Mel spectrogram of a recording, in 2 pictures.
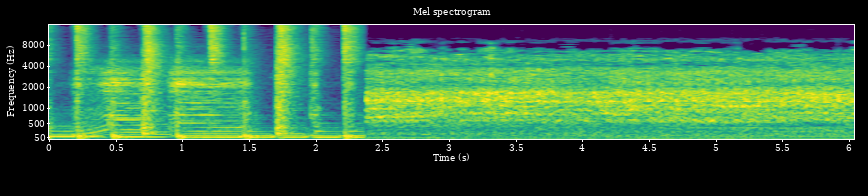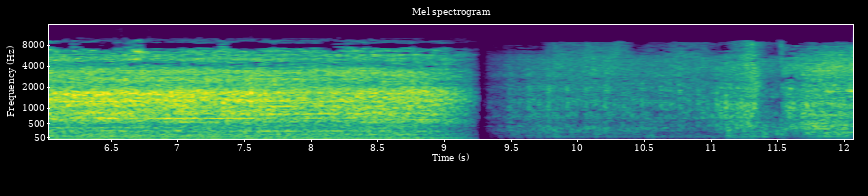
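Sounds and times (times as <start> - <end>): tractor engine droning under load: 2.4 - 12.0.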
